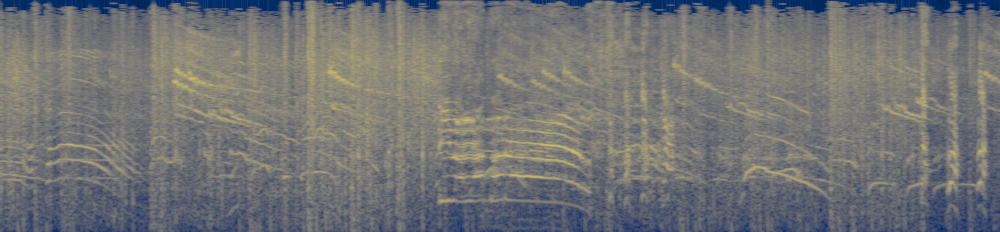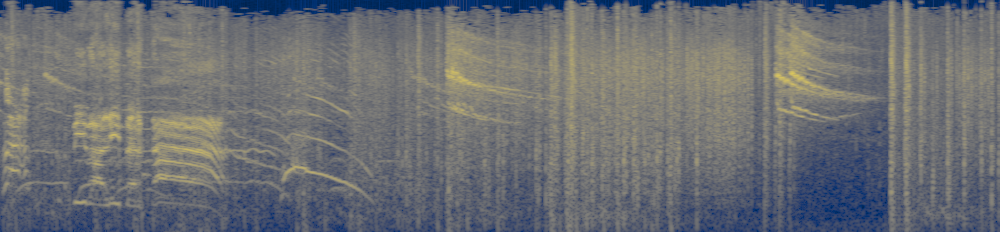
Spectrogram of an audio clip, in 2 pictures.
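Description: Fireworks burst with loud bangs and crackles.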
